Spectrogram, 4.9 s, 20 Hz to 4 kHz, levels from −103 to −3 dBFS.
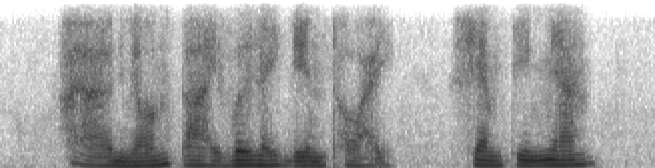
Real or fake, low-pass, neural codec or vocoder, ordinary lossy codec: fake; 3.6 kHz; codec, 16 kHz in and 24 kHz out, 0.6 kbps, FocalCodec, streaming, 2048 codes; Opus, 16 kbps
